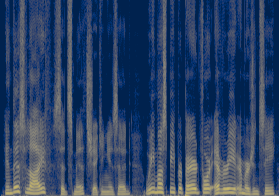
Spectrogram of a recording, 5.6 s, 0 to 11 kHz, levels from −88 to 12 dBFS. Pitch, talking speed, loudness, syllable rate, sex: 180 Hz, 160 wpm, -18 LUFS, 4.6 syllables/s, male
